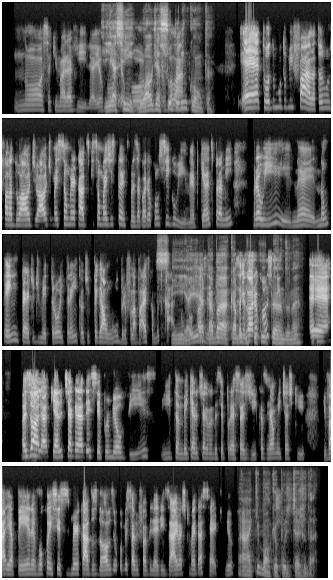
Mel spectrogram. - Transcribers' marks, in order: "ouvir" said as "ouvis"
- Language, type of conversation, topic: Portuguese, advice, Como posso manter hábitos mesmo sem motivação?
